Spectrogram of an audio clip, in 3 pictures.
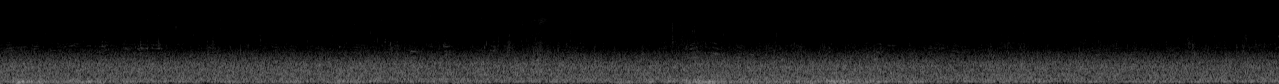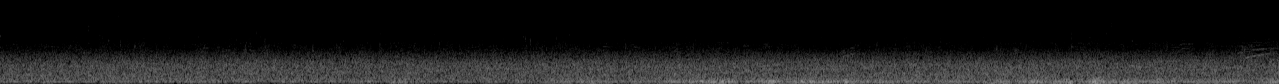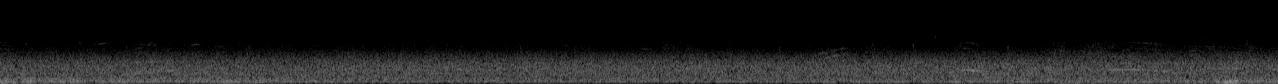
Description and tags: Night-time wide angle stereo recording of Manhattan, as heard from across the East River, the recorder was kindly allowed access to the veranda of the Riverview Restaurant & Lounge in Long Island City and is facing the Manhattan skyline. Some noises of the restaurant can be heard in the background, very subdued, the quiet lapping of the East River can be heard in the foreground, and Manhattan bustle and traffic on the FDR Drive is in the wide range.
Recorded in March 2012 with a Zoom H2, mics set to 90° dispersion.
